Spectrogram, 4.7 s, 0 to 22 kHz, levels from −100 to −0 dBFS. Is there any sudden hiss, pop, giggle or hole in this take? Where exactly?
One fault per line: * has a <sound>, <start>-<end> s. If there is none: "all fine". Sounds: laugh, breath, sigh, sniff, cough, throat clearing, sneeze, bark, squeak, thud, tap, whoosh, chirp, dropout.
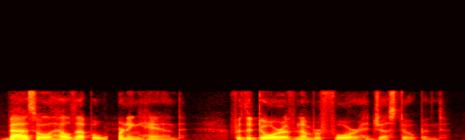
* has a dropout, 1.1-1.2 s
